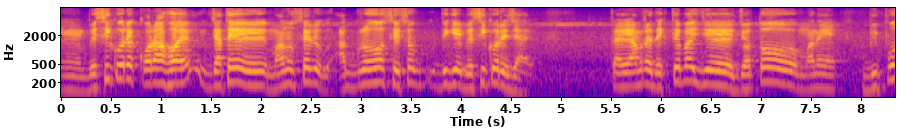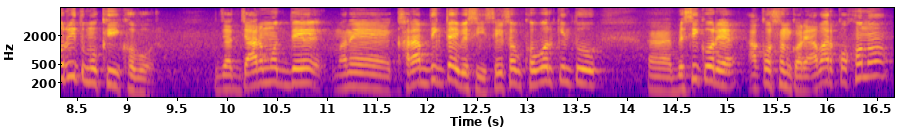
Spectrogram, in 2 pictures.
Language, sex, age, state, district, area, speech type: Bengali, male, 45-60, West Bengal, Purulia, urban, spontaneous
